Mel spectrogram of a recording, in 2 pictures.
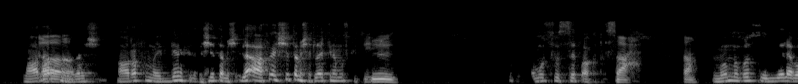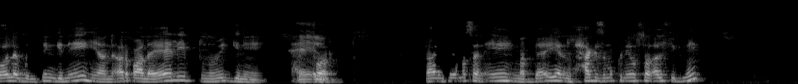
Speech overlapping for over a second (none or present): none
